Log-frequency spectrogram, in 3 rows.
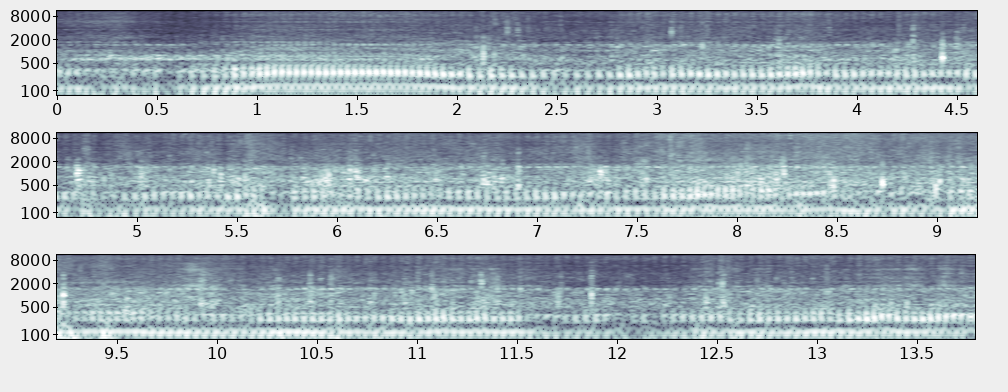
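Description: Yamaha TW200 motorcycle crossing a rocky creek with wet rocks, its engine droning steadily and loudly up close throughout, rising briefly with a throttle surge, with water and rock knocks mixed beneath the motor.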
